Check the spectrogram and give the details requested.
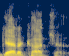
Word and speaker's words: Gatotkaca: darn it it's a hard one to say gottakacha Legend of gattacacha is how you say it legend of katakacha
